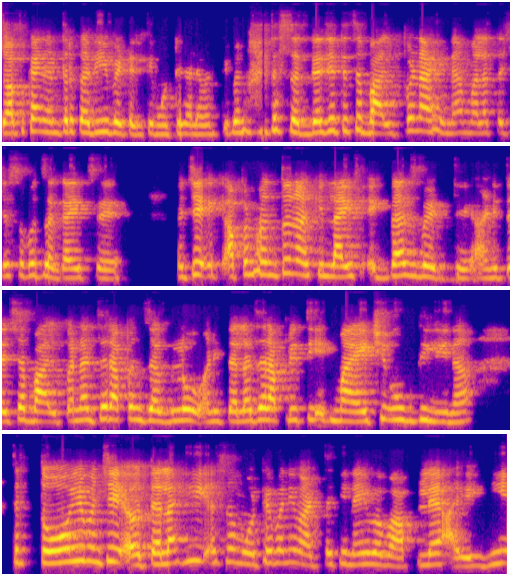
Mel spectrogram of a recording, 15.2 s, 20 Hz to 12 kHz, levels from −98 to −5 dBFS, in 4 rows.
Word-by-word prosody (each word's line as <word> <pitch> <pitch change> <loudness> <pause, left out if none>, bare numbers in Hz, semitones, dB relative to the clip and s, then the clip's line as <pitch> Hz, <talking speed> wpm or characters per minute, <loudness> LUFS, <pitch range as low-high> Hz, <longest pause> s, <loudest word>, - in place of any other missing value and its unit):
Job 245 0 +3
काय, 290 -1 +2
नंतर 275 +2 0
कधीही 265 +1 +1
भेटेल, 245 -4 0
ती - - -1
मोठी 220 +1 -5
झाल्यावरती 220 -1 -7
पण 260 - +1 0.2
आता 310 +2 -3
सध्या 260 +1 +3
जे 295 - +1
त्याचं 300 +1 -4
बालपण 245 +5 +1
आहे 285 -1 +3
ना, 245 +1 -6
मला 250 0 -5
त्याच्यासोबत 275 +2 -3
जगायचंय." 225 -1 -2 0.5
म्हणजे 245 +5 0
एक 270 -1 -1
आपण 260 +5 +1
म्हणतो 305 +2 0
ना, 310 -2 +4
की 280 -2 -4
लाईफ 255 +1 +4
एकदाच 275 +4 +1
भेटते. 240 -3 -1
आणि 230 +1 -4
त्याच्या 235 +4 +1
बालपणात 245 +3 +1
जर 295 - +4
आपण 280 +1 +1
जगलो 255 +1 +2
आणि 235 - -5
त्याला 245 +1 +1
जर 280 +1 +4
आपली 260 +1 +1
ती - - -2
एक - - -8
मायेची 240 +4 +3
ऊब 275 -3 -2
दिली 240 -5 -2
ना, 225 - -1 0.4
तर 310 - -3
तोही 315 +4 +6
म्हणजे 340 -1 +3
अ, 240 - +5
त्यालाही 285 +5 +3
असं 320 +2 -7
मोठेपणी 295 +3 -4
वाटतं, 260 0 -2
की 280 - -6
"नाही 265 +1 -2
बाबा, 250 -4 0
आपल्या 250 +5 +1
आईने 225 +7 -4
265 Hz, 225 wpm, -15 LUFS, 240-285 Hz, 0.5 s, तोही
